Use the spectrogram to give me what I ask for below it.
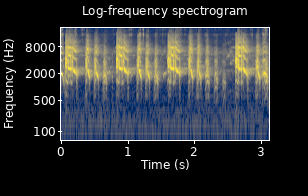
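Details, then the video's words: Male grey francolin by itself calling in quick, loud, grating phrases: repeated downslurred screechy notes falling into rhythmic groups of four or five. "Akely Nar Teetar ki Saaf or Full Sound | Awaz Only Male Partridge Sound | Grey Francolin Voice"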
